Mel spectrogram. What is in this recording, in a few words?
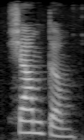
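"сямтӧм", Komi, female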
